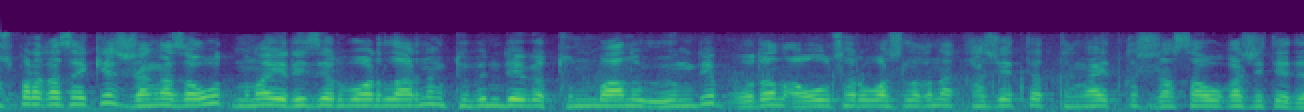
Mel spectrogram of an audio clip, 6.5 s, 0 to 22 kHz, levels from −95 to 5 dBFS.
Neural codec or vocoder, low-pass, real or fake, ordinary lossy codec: none; 7.2 kHz; real; none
